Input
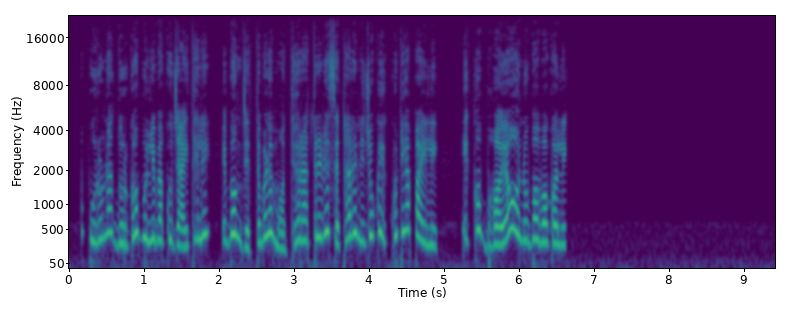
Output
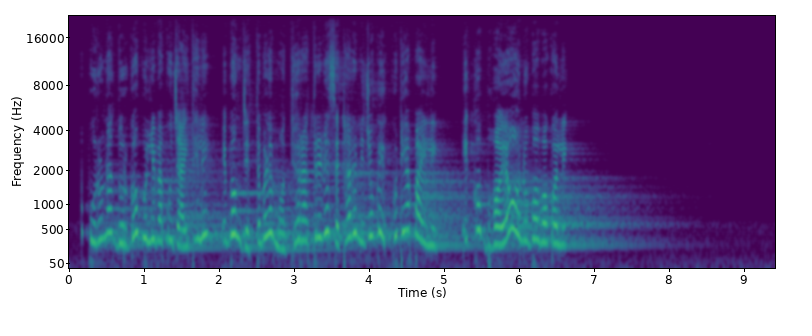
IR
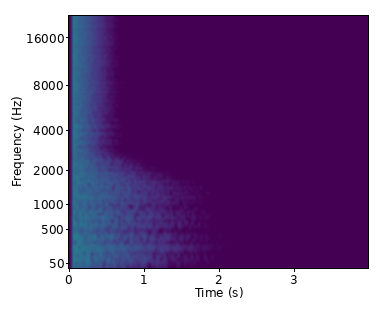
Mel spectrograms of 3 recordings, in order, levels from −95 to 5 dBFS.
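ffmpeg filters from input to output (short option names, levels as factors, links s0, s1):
-filter_complex "[0:a]asplit=2[s0][s1];[1:a]atrim=start_sample=2205,adelay=64[s2];[s1][s2]afir=irnorm=-1:irlink=0,volume=0.0944[s3];[s0][s3]amix=inputs=2:normalize=0"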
